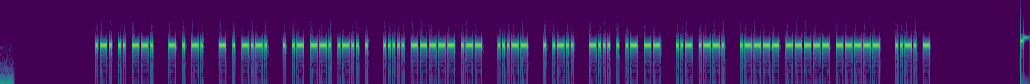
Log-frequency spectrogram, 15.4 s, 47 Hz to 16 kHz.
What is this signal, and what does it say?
Morse code, heard as a keyed tone, about 36 wpm, 700 Hz. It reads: RIG TEN TEC EAGLE 50W 3 EL BEAM UP 100 FT
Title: Practice QSO - Exchange 2 - Info - 35wpm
